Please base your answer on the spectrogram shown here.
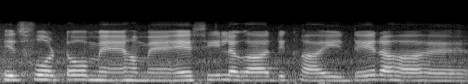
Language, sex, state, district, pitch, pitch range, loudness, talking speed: Hindi, female, Haryana, Rohtak, 190 Hz, 180-210 Hz, -14 LUFS, 130 wpm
